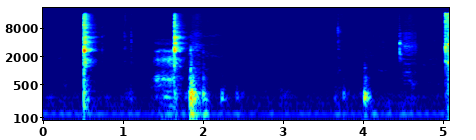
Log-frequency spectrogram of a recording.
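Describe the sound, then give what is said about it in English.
A can of stout brewed with cold brew coffee, cinnamon, vanilla and lactose cracks open with a sharp metallic snap and a short burst of fizzing hiss, followed by a few faint clinks and taps, with no talking. “Let's crack her open.”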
